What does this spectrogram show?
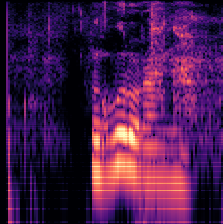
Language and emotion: Russian, neutral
